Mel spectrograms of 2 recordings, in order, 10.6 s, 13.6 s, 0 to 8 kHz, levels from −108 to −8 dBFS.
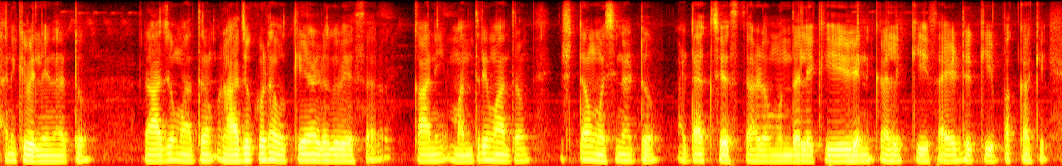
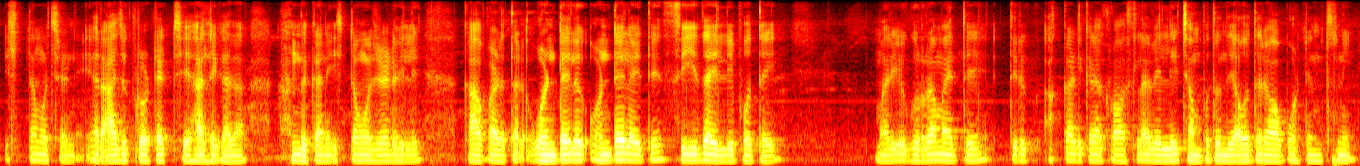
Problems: constant background noise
